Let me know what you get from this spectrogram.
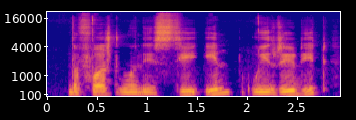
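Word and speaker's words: cin: yes it contains the Declaration for C in C out statement it is pronounced as C in it is pronounced as see out so now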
